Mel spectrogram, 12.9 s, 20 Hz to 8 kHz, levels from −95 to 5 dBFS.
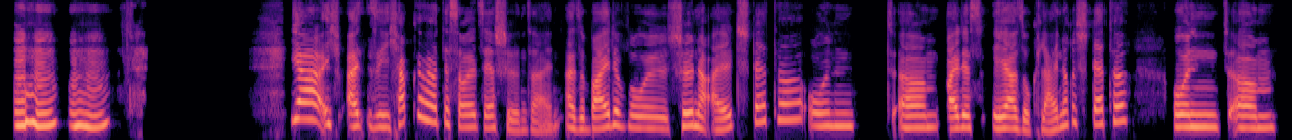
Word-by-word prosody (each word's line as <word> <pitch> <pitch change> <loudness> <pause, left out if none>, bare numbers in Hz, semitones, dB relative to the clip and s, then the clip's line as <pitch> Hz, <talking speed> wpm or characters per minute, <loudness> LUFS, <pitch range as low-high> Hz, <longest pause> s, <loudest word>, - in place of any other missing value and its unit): Mhm, 250 -1 +6
mhm. 240 +1 +2 1.8
Ja, 360 -1 +6
ich 270 - -3
also 230 -1 +1
ich 220 +1 -3
habe 280 +2 +1
gehört, 345 - +1
es 280 - -3
soll 225 0 -1
sehr 210 -1 -2
schön 170 -4 -7
sein, 170 +7 -8
also 200 -3 -1
beide 220 +5 +2
wohl 205 -2 -2
schöne 240 0 +2
Altstädte 315 - -2
und, 240 -1 -2 0.4
ähm, 215 0 +1
beides 205 - +2
eher 200 -1 +3
so 165 -2 -2
kleinere 185 - -4
Städte 295 +4 -1 0.5
und, 225 -1 +3
ähm, 210 0 0
225 Hz, 125 wpm, -23 LUFS, 210-260 Hz, 1.8 s, Mhm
